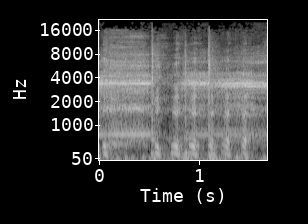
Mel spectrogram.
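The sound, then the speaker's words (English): A steady electronic buzzer tone from one of the players' own buzzers in a trivia game drones continuously, loud, while several voices talk and laugh over it in quick, overlapping bursts. “Which also, by the way, everyone has their own buzzers.”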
